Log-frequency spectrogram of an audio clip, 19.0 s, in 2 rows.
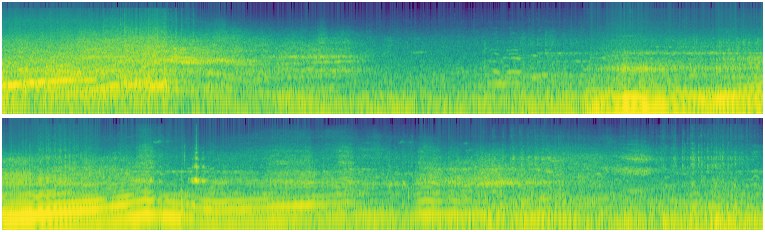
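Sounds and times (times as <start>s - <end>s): car engine revving: 6.4s - 19.0s.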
